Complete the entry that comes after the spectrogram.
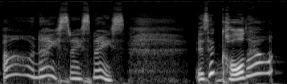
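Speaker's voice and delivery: high, bright small talk voice; mimicking the clerk. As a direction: put on the clerk's breezy chatter. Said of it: "And he's like".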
